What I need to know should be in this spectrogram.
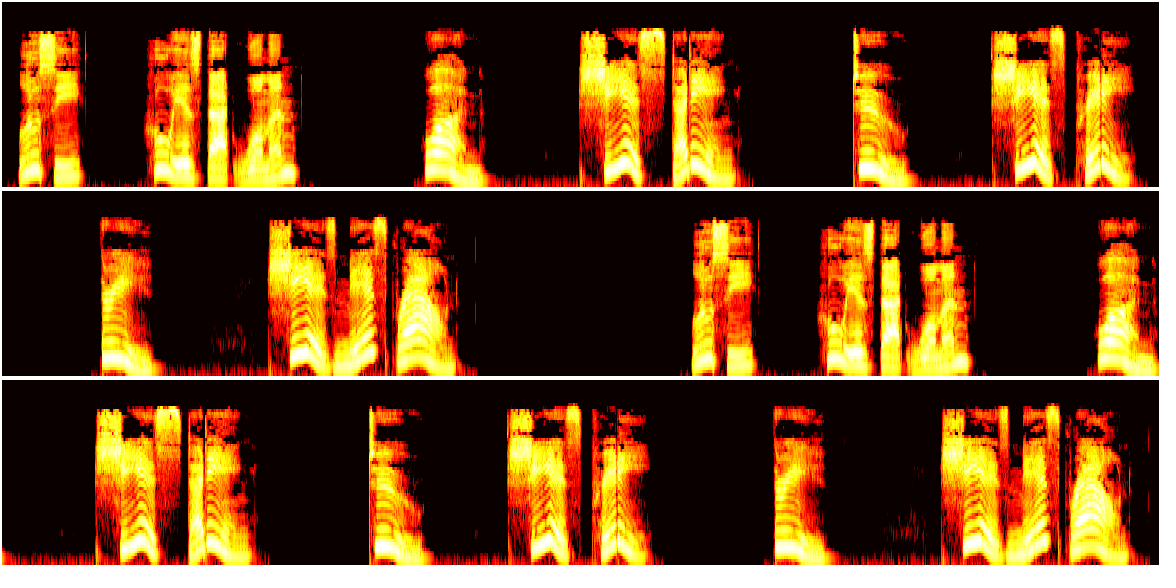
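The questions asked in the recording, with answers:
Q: Lucy, who is that woman?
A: 3: She is Ms. Brown.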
